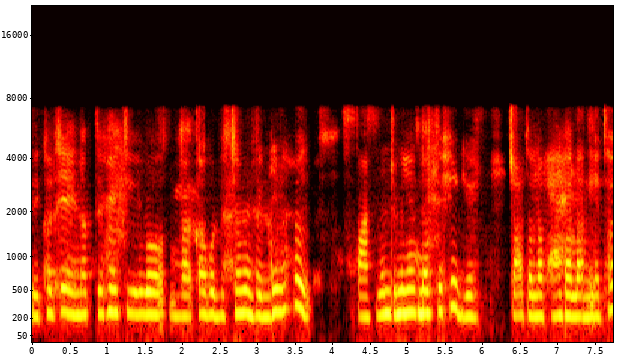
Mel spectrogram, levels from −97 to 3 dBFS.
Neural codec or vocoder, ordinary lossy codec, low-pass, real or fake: codec, 16 kHz, 0.8 kbps, ZipCodec; AAC, 48 kbps; 7.2 kHz; fake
